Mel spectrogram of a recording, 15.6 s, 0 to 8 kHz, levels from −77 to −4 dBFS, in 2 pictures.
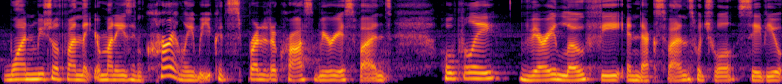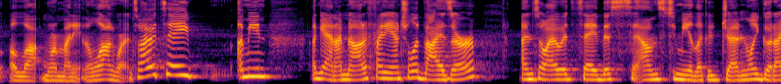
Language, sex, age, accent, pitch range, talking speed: English, female, 20-39, American, 150-180 Hz, 225 wpm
